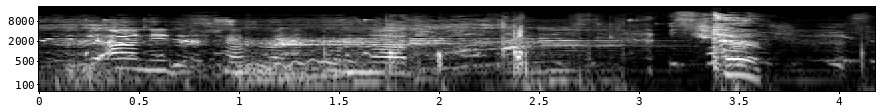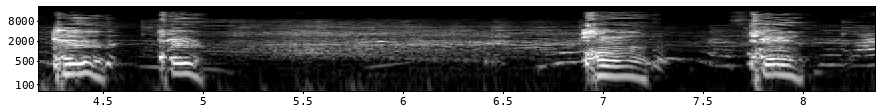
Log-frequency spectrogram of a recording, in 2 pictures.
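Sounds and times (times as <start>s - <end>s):
speech: 0.3s - 2.8s, 3.3s - 5.1s, 6.9s - 8.1s
person coughing after choking: 3.1s - 5.1s, 6.9s - 8.2s
laughter: 5.1s - 7.6s.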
